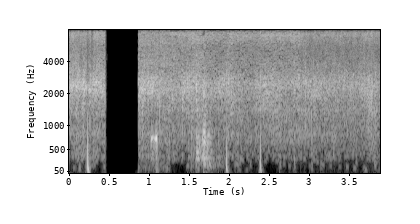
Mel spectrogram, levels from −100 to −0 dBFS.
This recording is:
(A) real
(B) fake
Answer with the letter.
A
